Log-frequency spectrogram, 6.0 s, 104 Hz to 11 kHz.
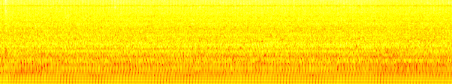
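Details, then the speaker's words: John Deere mower, single-cylinder, 472 hours, after shop fitted new spark plugs (fouled) and new fuel filter (dirty); owner thinks valves may need adjusting: loud, steady putter at even speed, no knocks or surging; normal running. "this has been a good John Deere but it said they said it runs fine so I'm just going to run it"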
